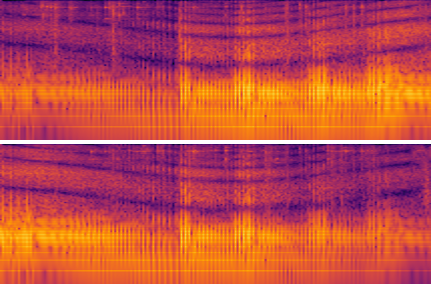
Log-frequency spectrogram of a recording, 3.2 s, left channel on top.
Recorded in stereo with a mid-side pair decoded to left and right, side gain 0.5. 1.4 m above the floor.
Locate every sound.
0.0 s a motorcycle: 60° right; by 3.2 s 70° left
